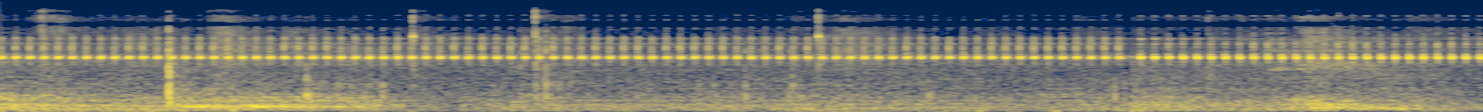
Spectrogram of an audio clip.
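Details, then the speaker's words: Steady high-pitched motor whine with rapid regular ticking as a low-cost Arduino Nano–driven ventilator mechanically pushes and pulls an Ambu bag; tidal volume, BPM and I:E ratio set by knobs, values shown in an app; ventilator operating. "As you can notice that in the app which we have developed, the values are changing as the ambo bag is pushing and pulling."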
